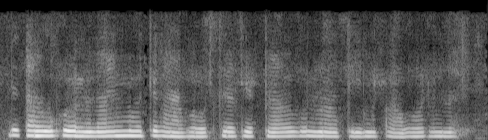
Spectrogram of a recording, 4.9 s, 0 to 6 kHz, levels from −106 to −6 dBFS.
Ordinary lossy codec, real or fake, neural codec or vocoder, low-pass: AAC, 24 kbps; fake; codec, 16 kHz in and 24 kHz out, 0.6 kbps, FireRedTTS-2 codec; 5.4 kHz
